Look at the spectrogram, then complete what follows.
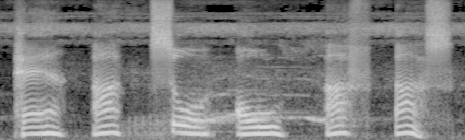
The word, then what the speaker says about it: Parasaurolophus: To pronounce Parasaurolophus, repeat after me. Parasaurolophus.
